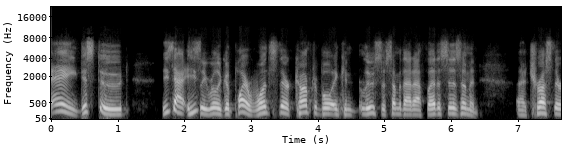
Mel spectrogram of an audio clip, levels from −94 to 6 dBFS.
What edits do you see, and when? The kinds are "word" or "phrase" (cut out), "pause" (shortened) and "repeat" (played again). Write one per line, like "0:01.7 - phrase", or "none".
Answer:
0:02.2 - word
0:04.6 - word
